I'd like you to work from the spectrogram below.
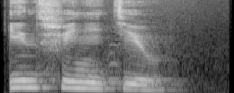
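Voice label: "инфинитив", Komi, female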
